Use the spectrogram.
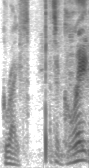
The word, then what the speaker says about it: Grief: His name was Erwin Greif, spelled Grief, but he pronounced it Greif.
